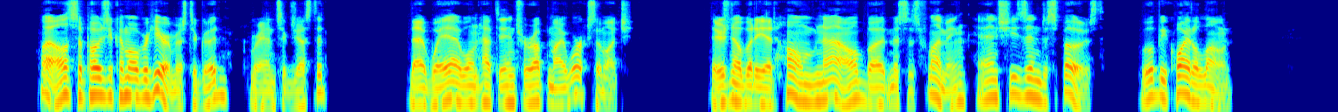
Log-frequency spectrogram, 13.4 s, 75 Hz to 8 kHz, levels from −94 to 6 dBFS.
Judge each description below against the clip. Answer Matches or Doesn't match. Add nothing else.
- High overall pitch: Doesn't match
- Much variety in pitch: Matches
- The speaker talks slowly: Doesn't match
